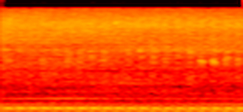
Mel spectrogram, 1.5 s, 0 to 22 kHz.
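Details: Honda Civic Type R EP3 with K&N filter and loud aftermarket exhaust, just bought: low idle thrum with a steady rhythmic stumble in each beat, uneven rather than smooth; misfire at idle.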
